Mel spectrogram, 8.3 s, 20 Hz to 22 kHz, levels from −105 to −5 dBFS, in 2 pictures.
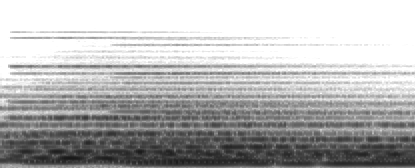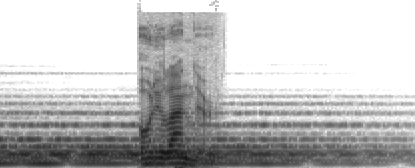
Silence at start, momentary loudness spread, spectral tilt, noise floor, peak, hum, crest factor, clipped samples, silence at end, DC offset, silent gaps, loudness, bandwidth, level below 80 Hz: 0 s; 14 LU; -8 dB/octave; -43 dBFS; -2 dBFS; none; 20 dB; under 0.1%; 0.15 s; under 0.1%; none; -21 LUFS; 13 kHz; -50 dBFS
